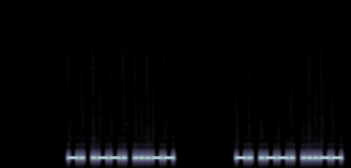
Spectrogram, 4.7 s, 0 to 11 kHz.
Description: Morse code, heard as a keyed tone, about 30 wpm, 700 Hz. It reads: NP3 NP3
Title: USA Call Sign Prefixes - Repeated 2x - 30wpm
